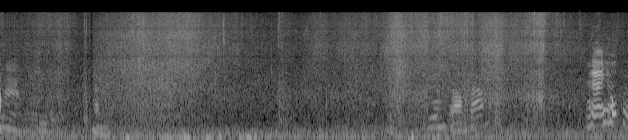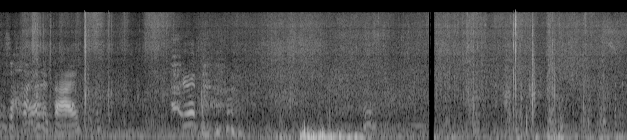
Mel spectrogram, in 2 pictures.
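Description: Grass stalks rustle and swish as they are cut and bundled.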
